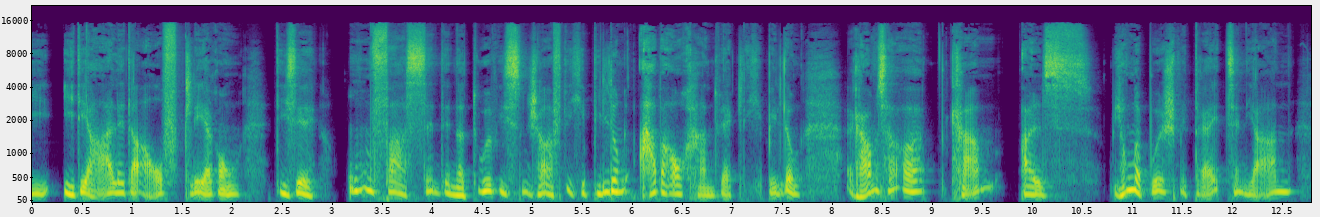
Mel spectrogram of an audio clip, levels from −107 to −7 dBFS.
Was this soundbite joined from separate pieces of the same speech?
no; 0 cuts

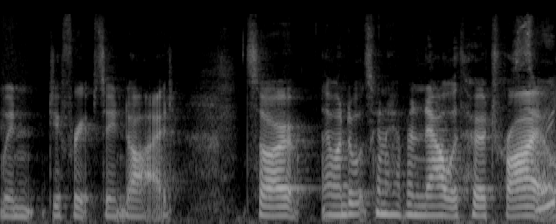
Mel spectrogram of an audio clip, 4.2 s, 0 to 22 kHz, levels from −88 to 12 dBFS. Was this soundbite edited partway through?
no; 0 cuts

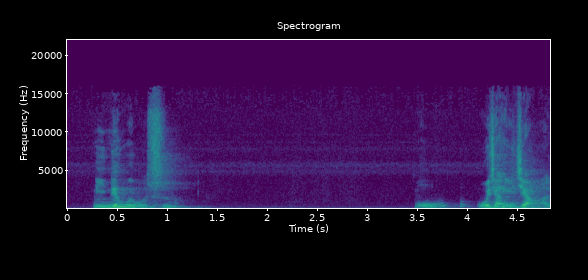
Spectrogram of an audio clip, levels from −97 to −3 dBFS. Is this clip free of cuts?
yes; 0 cuts

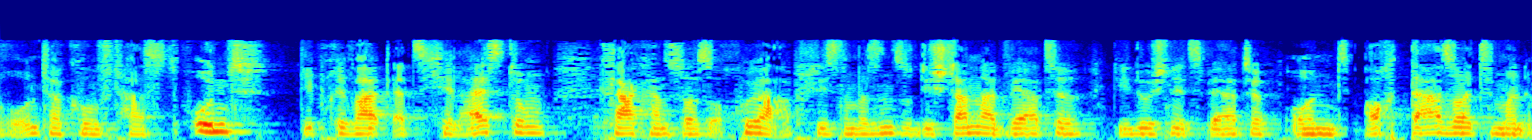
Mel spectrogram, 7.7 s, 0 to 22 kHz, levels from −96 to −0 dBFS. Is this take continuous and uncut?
no; 1 cut; at 3.0 s

